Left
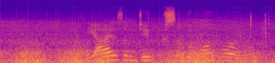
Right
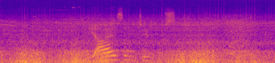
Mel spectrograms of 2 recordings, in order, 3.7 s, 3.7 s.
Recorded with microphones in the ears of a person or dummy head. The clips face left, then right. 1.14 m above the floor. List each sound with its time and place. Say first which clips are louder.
1.1 s a woman speaking: left 1 dB; 10° right (ahead or behind); by 3.6 s 85° left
